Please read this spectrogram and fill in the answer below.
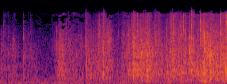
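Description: Rustling and crinkling of things being handled and shifted, faint at first and louder from about halfway through.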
